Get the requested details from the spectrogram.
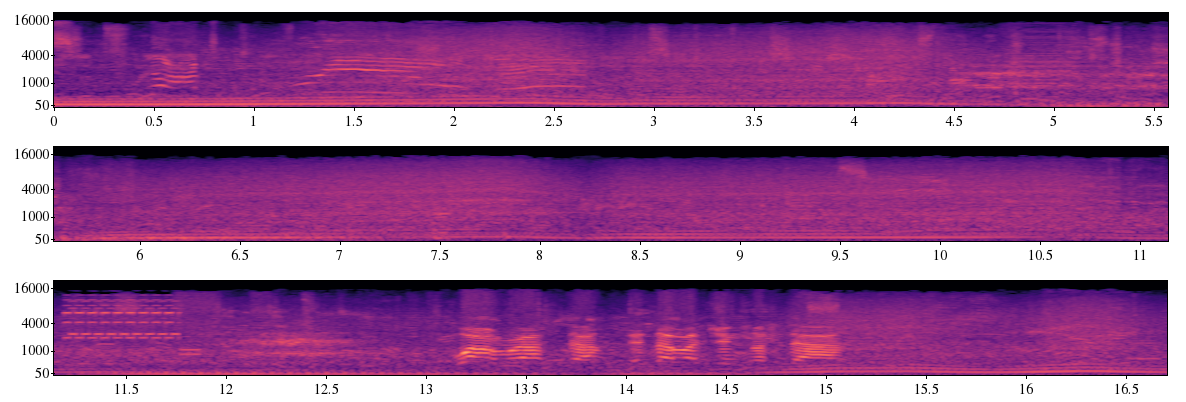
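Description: A van engine hums and revs as it drives.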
